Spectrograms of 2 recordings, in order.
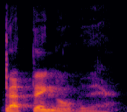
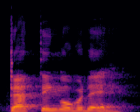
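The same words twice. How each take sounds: First: Said in the usual way. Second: Dat ting over dere in Cajun accent. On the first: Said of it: "The voiced T H". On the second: Shown as a demonstration. Coach contrasting plain and Cajun accent. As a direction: drop the TH sounds, Cajun style. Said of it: "get the D".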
